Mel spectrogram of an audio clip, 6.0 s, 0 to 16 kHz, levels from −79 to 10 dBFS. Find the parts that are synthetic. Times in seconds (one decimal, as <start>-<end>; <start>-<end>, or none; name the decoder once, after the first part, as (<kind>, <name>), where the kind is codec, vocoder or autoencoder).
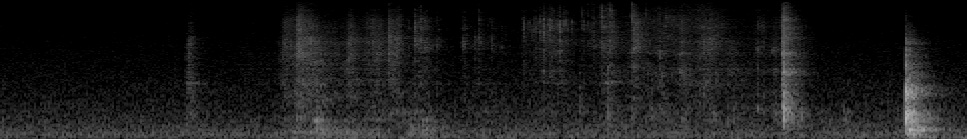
1.5-2.5 (autoencoder, DAC-VAE); 4.2-5.1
